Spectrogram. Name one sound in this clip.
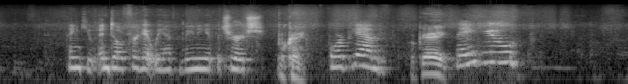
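A man speaks in a friendly, lively way close by.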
